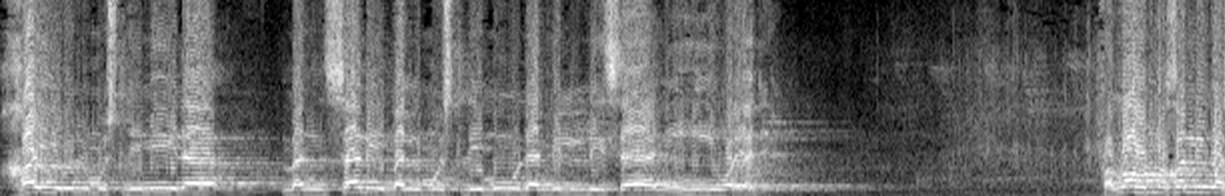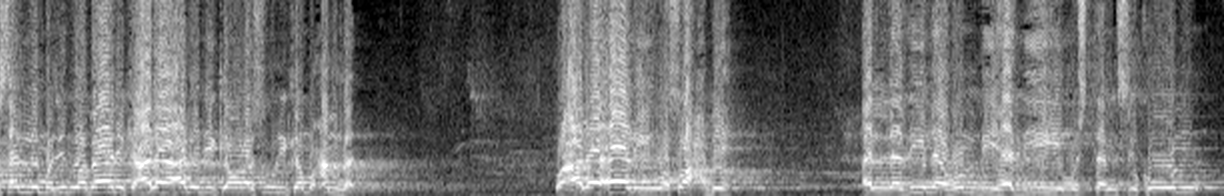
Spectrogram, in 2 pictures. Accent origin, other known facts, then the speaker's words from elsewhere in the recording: Egypt; لما قرأت تاريخ الدول وجدت أننا كمصريين نحسن التقليد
